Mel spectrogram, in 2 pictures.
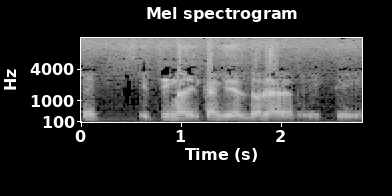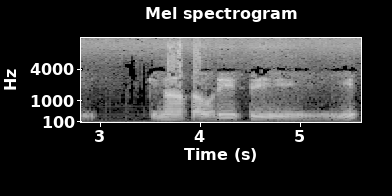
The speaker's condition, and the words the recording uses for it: None; typical speech.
